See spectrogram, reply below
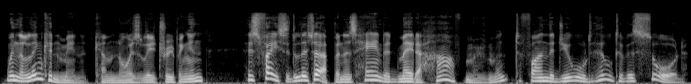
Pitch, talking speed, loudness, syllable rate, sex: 140 Hz, 260 wpm, -18 LUFS, 5.9 syllables/s, male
